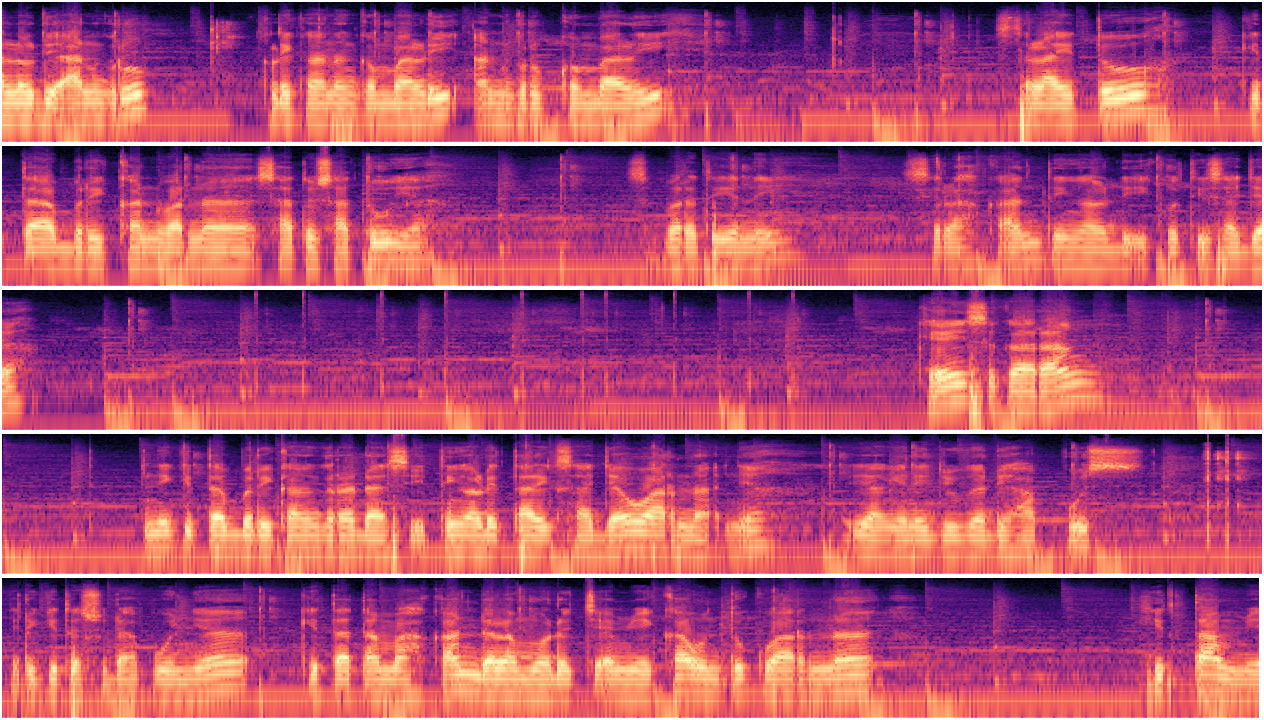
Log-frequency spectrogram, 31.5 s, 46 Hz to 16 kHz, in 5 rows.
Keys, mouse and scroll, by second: 0.9 right click, 1.7 click, 3.2 space, 3.4 click, 3.7 space, 4.4 click, 15.5 space, 15.6 click, 15.9 click, 16.3 click, 16.4 space, 16.5 click, 16.6 space, 18.5-22.9 drag.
